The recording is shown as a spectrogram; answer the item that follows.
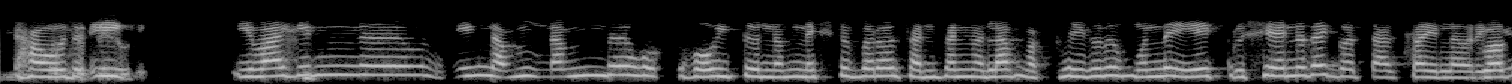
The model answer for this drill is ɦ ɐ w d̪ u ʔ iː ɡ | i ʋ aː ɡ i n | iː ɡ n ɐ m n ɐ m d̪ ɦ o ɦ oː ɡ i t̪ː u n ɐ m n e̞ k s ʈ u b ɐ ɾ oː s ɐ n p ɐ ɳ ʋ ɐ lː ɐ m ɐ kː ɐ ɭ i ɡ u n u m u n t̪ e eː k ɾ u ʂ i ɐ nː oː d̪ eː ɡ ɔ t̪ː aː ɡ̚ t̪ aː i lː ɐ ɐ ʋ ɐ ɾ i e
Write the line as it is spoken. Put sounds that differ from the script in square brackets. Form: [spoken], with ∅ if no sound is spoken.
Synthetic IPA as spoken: ɦ ɐ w d̪ u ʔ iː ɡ | i ʋ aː ɡ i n | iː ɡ n ɐ m n ɐ m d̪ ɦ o ɦ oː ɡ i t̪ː u n ɐ m n e̞ k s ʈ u b ɐ ɾ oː s ɐ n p ɐ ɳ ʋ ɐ lː ɐ m ɐ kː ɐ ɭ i ɡ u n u m u n [d̪] e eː k ɾ u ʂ i ɐ nː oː d̪ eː ɡ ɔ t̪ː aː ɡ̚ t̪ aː i lː ɐ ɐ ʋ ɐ ɾ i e

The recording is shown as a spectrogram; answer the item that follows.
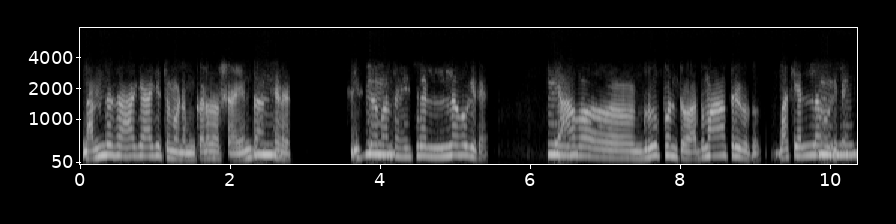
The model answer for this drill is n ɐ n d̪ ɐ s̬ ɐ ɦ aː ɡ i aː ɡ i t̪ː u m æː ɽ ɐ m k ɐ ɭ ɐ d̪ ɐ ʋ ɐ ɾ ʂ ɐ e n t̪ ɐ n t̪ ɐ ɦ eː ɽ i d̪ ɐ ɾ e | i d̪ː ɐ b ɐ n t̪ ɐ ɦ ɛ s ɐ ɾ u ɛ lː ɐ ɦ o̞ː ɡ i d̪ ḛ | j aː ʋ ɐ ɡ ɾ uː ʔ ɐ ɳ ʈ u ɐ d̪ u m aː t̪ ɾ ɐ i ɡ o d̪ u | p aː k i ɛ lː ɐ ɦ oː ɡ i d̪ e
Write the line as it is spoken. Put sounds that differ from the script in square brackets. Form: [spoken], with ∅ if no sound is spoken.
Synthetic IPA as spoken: n ɐ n d̪ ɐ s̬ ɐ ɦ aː ɡ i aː ɡ i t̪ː u m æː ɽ ɐ m k ɐ ɭ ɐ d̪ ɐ ʋ ɐ ɾ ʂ ɐ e n t̪ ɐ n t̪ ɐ ɦ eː [ɭ] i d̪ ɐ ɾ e | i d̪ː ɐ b ɐ n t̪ ɐ ɦ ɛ s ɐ ɾ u ɛ lː ɐ ɦ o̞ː ɡ i d̪ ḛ | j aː ʋ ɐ ɡ ɾ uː [p] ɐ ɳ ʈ u ɐ d̪ u m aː t̪ ɾ ɐ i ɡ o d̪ u | [b] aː k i ɛ lː ɐ ɦ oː ɡ i d̪ e

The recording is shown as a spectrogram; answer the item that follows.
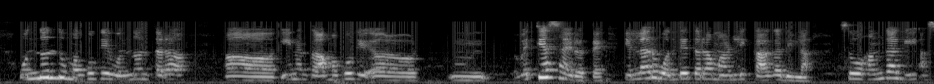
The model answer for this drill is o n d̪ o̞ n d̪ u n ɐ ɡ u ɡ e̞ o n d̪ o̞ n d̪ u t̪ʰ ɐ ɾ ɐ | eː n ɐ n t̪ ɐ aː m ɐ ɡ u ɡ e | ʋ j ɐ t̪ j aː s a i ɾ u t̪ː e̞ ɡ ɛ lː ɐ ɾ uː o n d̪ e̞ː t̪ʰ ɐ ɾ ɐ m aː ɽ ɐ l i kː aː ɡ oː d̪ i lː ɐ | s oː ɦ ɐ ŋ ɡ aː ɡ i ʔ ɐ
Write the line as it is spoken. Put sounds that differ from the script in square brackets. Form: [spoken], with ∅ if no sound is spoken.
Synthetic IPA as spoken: o n d̪ o̞ n d̪ u [m] ɐ ɡ u ɡ e̞ o n d̪ o̞ n d̪ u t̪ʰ ɐ ɾ ɐ | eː n ɐ n t̪ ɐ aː m ɐ ɡ u ɡ e | ʋ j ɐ t̪ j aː s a i ɾ u t̪ː e̞ [∅] ɛ lː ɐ ɾ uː o n d̪ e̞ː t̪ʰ ɐ ɾ ɐ m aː ɽ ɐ l i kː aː ɡ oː d̪ i lː ɐ | s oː ɦ ɐ ŋ ɡ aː ɡ i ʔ ɐ

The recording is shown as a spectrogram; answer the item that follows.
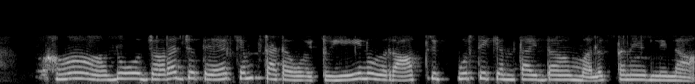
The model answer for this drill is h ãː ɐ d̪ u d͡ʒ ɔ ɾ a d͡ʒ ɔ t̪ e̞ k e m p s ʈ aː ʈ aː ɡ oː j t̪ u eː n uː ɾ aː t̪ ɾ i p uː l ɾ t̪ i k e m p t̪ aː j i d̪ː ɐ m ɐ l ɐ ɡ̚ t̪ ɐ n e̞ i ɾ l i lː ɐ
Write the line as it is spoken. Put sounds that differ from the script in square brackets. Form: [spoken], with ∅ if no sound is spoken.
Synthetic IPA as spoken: h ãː ɐ d̪ u d͡ʒ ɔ ɾ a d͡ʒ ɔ t̪ e̞ k e m p s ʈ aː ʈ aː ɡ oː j t̪ u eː n [u] ɾ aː t̪ ɾ i p uː [∅] ɾ t̪ i k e m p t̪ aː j i d̪ː ɐ m ɐ l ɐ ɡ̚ t̪ ɐ n e̞ i ɾ l i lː ɐ

